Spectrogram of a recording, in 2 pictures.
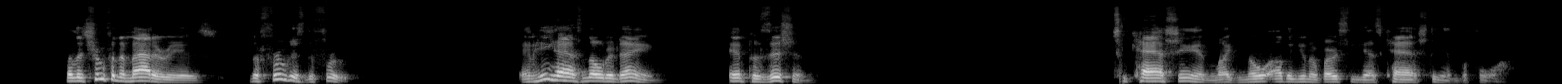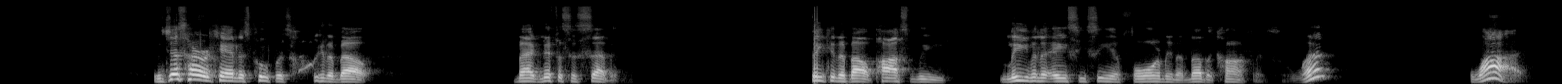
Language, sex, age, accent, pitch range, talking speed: English, male, 50-69, American, 125-205 Hz, 100 wpm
